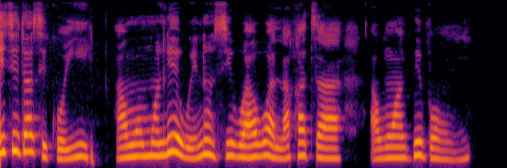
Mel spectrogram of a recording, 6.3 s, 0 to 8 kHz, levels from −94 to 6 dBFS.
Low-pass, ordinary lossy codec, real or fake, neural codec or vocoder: none; none; real; none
